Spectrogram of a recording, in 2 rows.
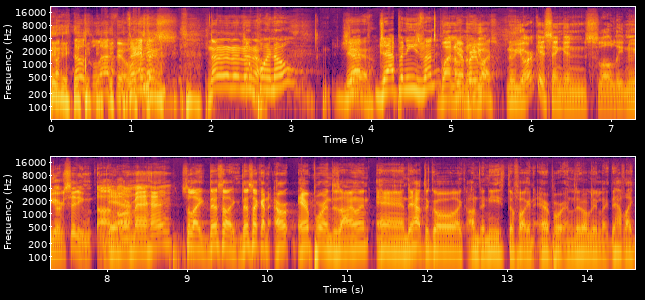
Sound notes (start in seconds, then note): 0.9 speaking In Foreign Language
